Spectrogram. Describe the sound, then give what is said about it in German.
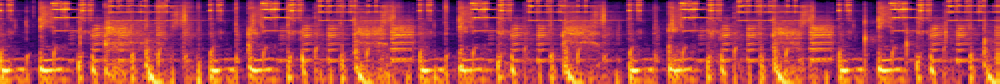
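Bicycle bells, recorded and looped with a loop machine while moving through Berlin, ring in a repeating loop, bright metallic dings recurring in a steady rhythmic pattern over a dense, busy backdrop with percussive thumps and a faint murmur of voices. “Ja, da hört man Fahrrad klingeln und was weiß ich, was man da alles hört.”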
